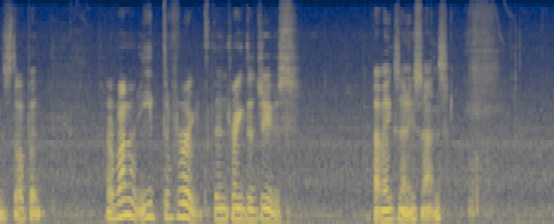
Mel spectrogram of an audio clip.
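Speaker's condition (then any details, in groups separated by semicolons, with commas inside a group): Cerebral palsy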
